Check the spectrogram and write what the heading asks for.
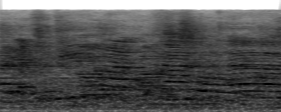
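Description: Many people talking at once: the steady babble of a busy café, with no single voice standing out.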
